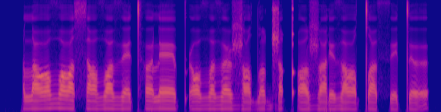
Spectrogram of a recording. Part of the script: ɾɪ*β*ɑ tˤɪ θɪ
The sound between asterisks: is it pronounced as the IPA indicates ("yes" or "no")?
no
